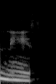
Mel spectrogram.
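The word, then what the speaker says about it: gnaw: नो, क्योंकि ए डब्ल्यू को ओ पढ़ा जाता है, तो ना पे ओ की मतलब नो, और जी हमारा साइलेंट है।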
